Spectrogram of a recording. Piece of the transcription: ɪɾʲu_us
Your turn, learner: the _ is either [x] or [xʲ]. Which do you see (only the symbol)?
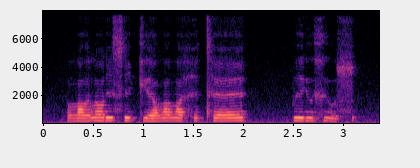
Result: xʲ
